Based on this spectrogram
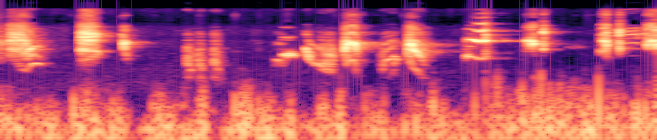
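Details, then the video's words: Long-tailed shrike in lively morning song, a lure for other shrikes to reply: quick harsh squawks and scratchy whistled notes packed closely together, over a steady low-pitched rumble. "BURUNG CENDET GACOR PAGI HARI BIKIN CENDET MANAPUN LANGSUNG NYAUT"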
